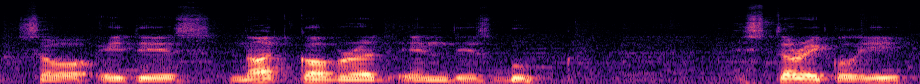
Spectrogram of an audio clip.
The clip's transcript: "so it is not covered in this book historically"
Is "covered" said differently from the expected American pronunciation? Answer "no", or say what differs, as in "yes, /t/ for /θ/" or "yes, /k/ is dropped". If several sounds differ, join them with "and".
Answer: no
